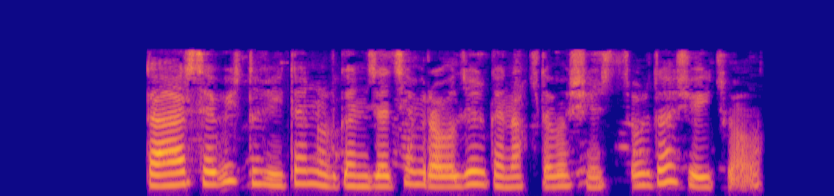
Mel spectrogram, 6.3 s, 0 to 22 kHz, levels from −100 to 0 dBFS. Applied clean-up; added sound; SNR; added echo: none; none; none; none.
